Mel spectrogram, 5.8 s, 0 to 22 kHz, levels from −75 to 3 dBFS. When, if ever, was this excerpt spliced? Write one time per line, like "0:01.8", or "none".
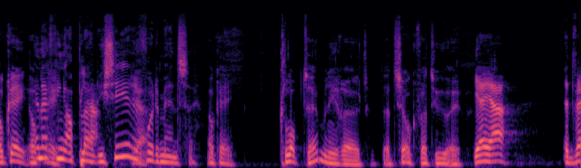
none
